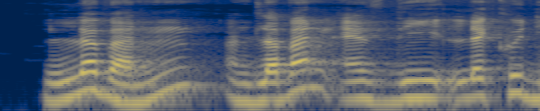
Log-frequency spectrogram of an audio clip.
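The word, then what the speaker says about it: لبن: This is the la, la. And then what do we have in here? Ban, laban.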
